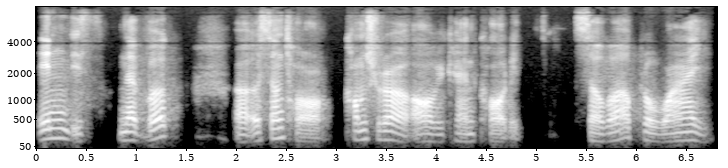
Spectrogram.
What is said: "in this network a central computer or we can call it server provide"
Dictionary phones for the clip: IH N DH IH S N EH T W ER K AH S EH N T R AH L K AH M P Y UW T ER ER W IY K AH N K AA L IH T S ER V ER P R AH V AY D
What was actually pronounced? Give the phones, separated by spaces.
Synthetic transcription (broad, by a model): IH N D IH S N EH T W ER K AH S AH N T AH K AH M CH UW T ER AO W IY K AH N K AA L IH T S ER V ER P R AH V AY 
